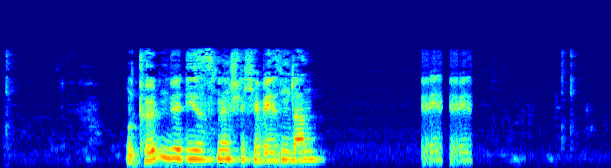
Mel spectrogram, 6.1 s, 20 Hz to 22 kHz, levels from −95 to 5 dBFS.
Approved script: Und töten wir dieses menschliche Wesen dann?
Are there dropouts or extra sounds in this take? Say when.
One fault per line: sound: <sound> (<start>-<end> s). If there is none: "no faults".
sound: laugh (4.2-4.7 s)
